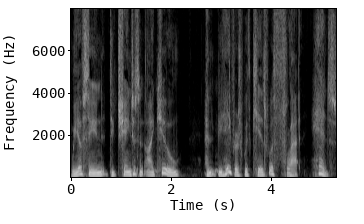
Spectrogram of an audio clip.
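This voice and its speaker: Recorded dry and close with no echo and a silent, very clean background, a man of medium pitch speaks at a fairly slow pace in a somewhat breathy voice with a dark, mellow tone, very even loudness and ordinary pitch variation. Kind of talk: casual interview chat.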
